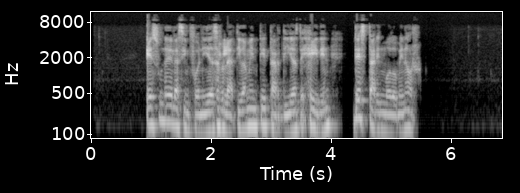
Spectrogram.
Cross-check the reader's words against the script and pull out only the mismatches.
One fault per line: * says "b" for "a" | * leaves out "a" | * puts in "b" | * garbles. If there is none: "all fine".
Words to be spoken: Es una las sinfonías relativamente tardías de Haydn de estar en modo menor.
* puts in "de"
